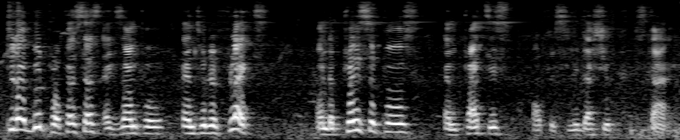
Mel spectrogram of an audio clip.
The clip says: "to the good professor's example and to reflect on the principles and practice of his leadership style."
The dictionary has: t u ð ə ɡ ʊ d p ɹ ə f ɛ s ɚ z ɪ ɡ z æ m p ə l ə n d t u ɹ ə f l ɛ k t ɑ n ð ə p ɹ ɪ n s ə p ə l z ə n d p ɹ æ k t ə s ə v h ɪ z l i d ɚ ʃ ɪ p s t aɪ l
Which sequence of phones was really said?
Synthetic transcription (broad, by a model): t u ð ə ɡ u d p ɹ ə f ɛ s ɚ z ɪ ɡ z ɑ m p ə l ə n t u ɹ ə f l ɛ k t ɑ n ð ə p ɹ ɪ n s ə p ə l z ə n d p ɹ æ k t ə s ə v h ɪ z l i d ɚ ʃ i p s t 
